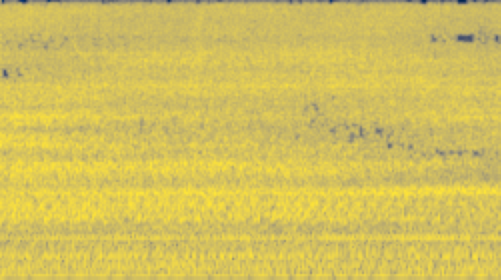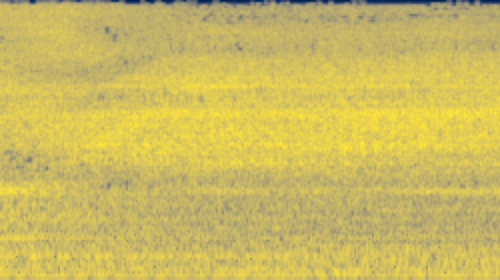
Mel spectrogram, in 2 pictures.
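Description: A motor vehicle engine idling with a steady low rumble that holds at an even level, under a wash of outdoor noise.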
